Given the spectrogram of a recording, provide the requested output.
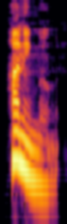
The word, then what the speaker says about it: honeymoon: There are 3 syllables in honeymoon, with a stress on the first syllable, honeymoon.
